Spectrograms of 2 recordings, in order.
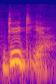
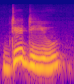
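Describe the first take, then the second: First: The words are joined with a reduced ending. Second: Both words are said fully and separately.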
